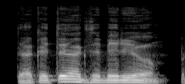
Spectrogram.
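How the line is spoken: Deep bass voice. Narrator (Russian): пробасил один из быков

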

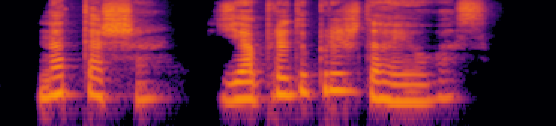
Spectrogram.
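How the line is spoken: Quiet. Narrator (Russian): тихо сказал Громов

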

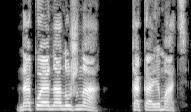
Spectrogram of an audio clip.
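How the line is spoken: Scornful grunt. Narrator (Russian): хмыкнул Жеглов

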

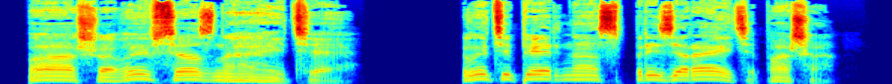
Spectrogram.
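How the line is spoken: Despairing pitiful moan. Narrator (Russian): в отчаянии, совершенно убитый сознанием своего грехопадения, трогательно простонал

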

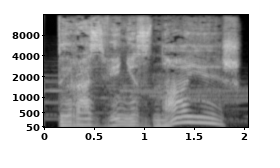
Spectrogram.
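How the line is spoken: Spooky scary voice. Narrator (Russian): заговорила Симка страшилочным голосом

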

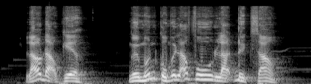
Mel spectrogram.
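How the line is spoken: Cold loud shout. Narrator (Vietnamese): Kim Quang lão tổ lạnh giọng hét lớn

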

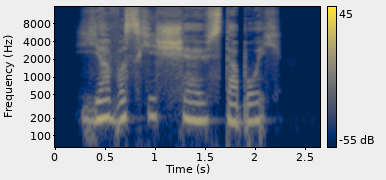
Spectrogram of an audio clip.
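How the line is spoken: Whisper. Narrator (Russian): прошептала

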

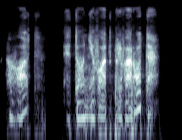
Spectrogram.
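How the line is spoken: Whispered question. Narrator (Russian): шепотом поинтересовался Мир

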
